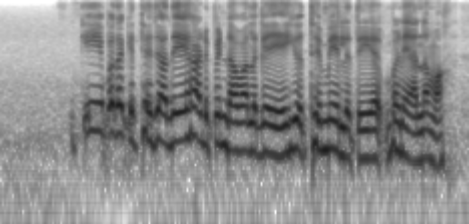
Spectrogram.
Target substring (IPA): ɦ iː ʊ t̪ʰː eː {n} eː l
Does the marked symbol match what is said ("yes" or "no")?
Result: no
